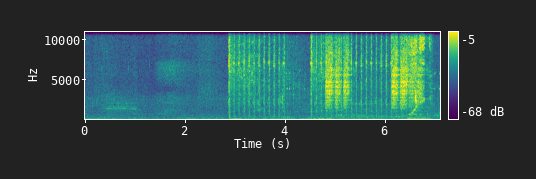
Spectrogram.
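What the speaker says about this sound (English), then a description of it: "I'm shooting, I think, in the wrong place for the wrong weapon" Spaceship weapons fire in Star Citizen, rendered as two rapid bursts of evenly spaced shots over a steady engine-like drone, with the second burst more sustained.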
